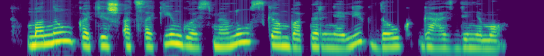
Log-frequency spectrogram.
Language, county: Lithuanian, Klaipėda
